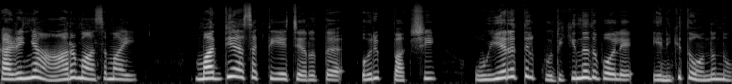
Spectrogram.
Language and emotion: Malayalam, happy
